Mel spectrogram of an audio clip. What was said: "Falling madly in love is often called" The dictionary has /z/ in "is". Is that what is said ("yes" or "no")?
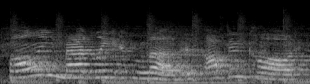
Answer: yes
